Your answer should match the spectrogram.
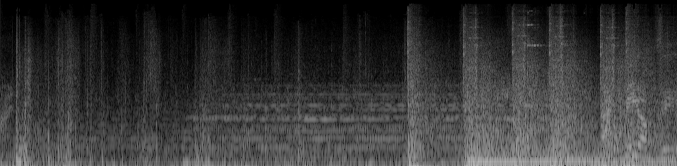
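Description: Gunfire in the Mafia video game crackles in rapid bursts amid a shootout, with a heavier boom near the end, shots layered over music and ambient noise.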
